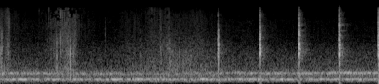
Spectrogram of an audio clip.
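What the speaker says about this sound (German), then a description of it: "Ich habe den Haken in den Fels geschlagen" In a German radio play, a metal hook is hammered into rock: a steady low hum underlies a series of sharp, evenly spaced metallic strikes that grow more distinct toward the end, with no speech.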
